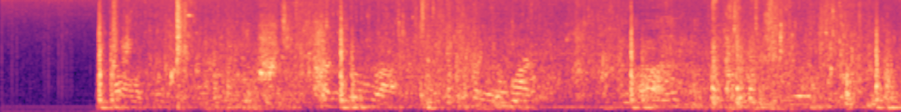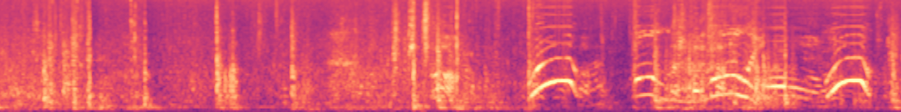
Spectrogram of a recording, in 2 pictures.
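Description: Wind and waves rush around a boat at sea.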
